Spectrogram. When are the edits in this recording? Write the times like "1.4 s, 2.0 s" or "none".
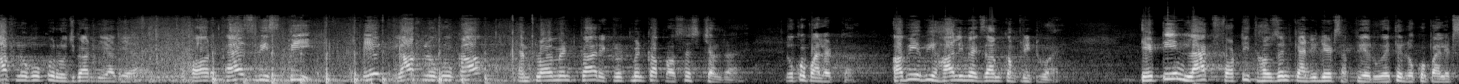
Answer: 7.8 s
